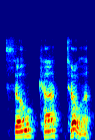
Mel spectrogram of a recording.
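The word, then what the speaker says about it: SOH CAH TOA: just as a reminder, so ka toa. Okay. And if you can remember those 4 syllables, so ka toa, you can always remember what sine, cosine, and tangent are.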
